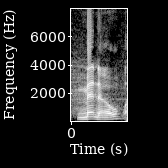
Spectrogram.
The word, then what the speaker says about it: Mennonite: Then they're like, no, let's call them the Mennonites. So it's actually a curse word. So how you pronounce it is like Menno, like a Menno, like a Menno. Menno, night, like night as in nighttime.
